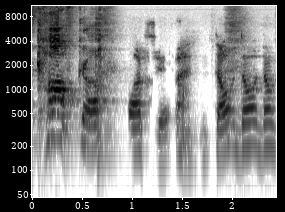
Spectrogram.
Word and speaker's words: Kafka: a bow and arrow it says k-a-f it's Kafka watch it don't don't correct me about this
